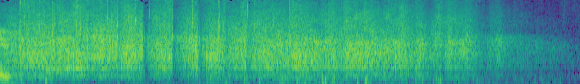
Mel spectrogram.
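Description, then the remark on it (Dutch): A crowd applauds loudly and steadily, dense clapping from many hands before tapering off near the end. “Dus, hey, we applaud”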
